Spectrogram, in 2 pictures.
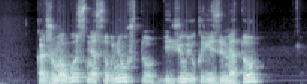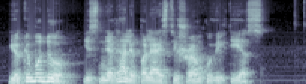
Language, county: Lithuanian, Vilnius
